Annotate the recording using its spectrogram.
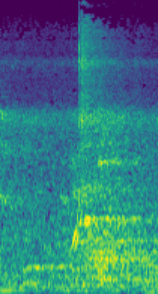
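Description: A takraw ball struck once by a player about a second in: a sharp crack, followed by a brief rising squeak.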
